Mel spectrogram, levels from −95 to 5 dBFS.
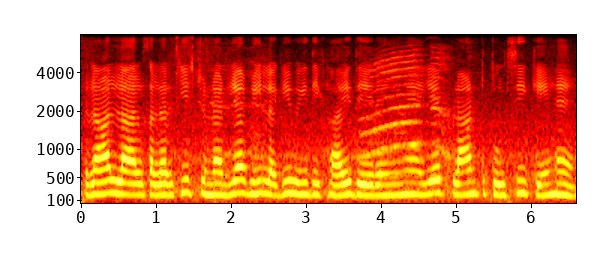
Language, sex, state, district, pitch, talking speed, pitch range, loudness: Hindi, female, Madhya Pradesh, Katni, 205 Hz, 145 wpm, 195-220 Hz, -13 LUFS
